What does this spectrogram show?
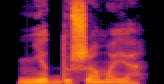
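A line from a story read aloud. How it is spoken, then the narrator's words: Hoarse rasp. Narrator (Russian): прохрипел он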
